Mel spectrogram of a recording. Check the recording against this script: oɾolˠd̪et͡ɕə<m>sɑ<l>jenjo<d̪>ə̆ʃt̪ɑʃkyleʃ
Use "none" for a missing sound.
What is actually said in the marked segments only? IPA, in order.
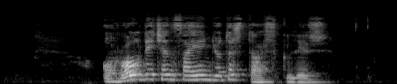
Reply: n, none, t̪

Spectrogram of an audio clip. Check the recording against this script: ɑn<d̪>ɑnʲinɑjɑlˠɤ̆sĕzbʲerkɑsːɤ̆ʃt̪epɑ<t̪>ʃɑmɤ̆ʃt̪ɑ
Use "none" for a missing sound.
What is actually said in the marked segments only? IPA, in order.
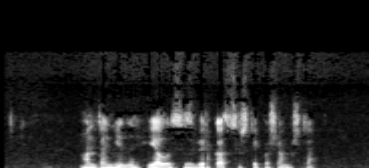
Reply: t̪, none

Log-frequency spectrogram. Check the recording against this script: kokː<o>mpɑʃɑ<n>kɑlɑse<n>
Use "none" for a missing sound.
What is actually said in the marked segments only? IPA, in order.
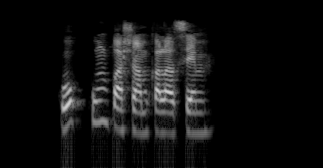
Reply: u, m, m

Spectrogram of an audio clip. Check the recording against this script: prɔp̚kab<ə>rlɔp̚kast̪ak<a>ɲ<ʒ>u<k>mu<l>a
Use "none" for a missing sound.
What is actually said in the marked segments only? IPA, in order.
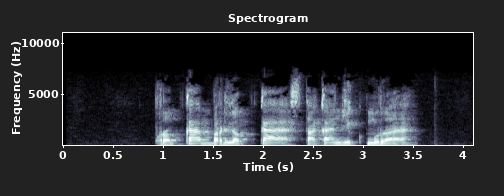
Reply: ə, a, d͡ʒ, k, ɾ

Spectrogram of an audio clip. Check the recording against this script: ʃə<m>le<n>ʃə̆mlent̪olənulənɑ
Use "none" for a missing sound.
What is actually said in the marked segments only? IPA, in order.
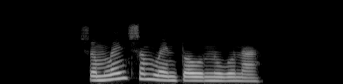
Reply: m, n

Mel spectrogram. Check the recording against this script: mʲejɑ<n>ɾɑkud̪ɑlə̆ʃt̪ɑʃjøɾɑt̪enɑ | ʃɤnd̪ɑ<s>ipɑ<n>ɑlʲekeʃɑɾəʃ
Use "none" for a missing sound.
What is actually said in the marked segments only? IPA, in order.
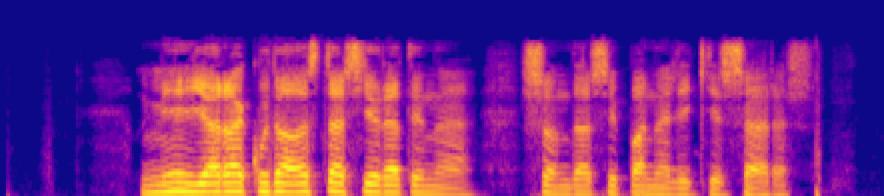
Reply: none, ʃ, n

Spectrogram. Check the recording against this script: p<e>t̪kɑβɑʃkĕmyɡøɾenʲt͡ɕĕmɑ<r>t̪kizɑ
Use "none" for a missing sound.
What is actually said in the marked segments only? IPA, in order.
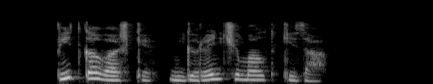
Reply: i, l

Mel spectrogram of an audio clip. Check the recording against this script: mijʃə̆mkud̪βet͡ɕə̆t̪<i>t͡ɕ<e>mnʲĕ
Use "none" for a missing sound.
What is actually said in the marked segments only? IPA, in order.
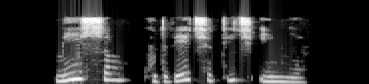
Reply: i, i

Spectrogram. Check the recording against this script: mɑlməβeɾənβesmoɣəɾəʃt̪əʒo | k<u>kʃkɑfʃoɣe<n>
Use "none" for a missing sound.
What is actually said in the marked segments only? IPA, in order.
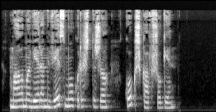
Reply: o, n

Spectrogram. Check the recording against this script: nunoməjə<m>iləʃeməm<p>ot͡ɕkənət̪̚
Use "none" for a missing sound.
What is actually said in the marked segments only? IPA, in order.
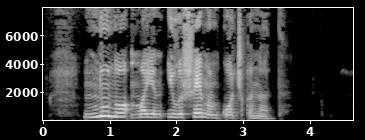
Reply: n, k

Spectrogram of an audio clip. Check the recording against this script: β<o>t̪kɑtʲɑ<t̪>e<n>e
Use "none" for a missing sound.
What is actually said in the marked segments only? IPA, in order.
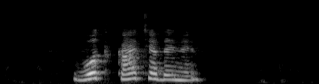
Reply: o, d̪, n

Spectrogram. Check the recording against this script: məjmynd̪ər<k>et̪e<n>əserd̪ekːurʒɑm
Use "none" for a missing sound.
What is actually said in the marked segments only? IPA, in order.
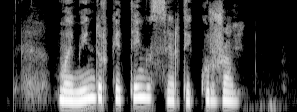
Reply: k, ŋ

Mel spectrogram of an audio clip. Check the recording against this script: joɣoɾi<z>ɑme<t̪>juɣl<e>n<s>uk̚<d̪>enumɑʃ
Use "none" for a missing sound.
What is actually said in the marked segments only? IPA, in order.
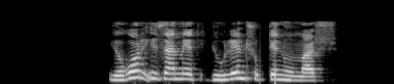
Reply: z, t̪, e, ʃ, t̪

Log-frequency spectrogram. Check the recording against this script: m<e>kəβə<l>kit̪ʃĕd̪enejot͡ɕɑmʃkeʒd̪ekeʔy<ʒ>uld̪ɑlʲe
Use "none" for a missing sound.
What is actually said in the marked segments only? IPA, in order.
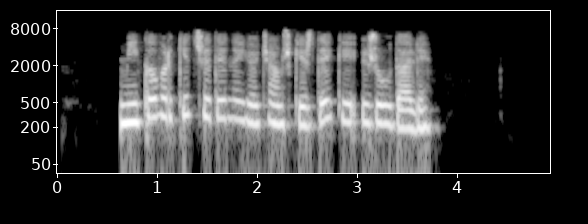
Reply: i, r, ʒ

